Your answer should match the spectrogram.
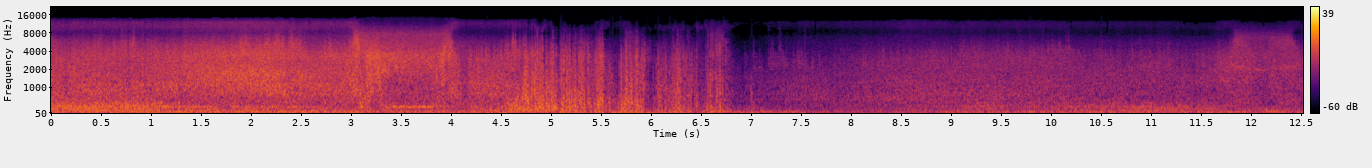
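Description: Wind rushing over an action camera's microphone during a parachute descent under an open canopy, a loud, gusty roar that eases and turns duller about seven seconds in.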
